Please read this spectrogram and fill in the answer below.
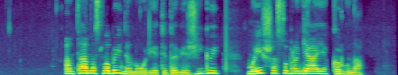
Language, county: Lithuanian, Šiauliai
